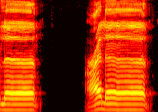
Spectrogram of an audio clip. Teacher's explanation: علا لام کے اوپر کھڑی زبر ہے، اس کو ایک الف کے برابر لمبا کریں گے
